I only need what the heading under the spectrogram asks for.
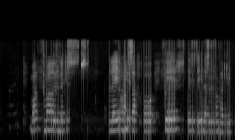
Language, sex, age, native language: Icelandic, female, 11, Icelandic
